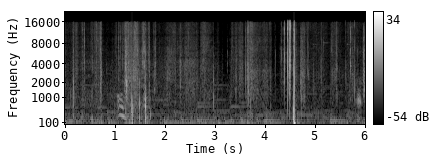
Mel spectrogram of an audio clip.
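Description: Soft background music with a few sharp clicks and rustles as a doll's disposable diaper is handled and its tabs are pulled open; the loudest snap comes about four and a half seconds in.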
